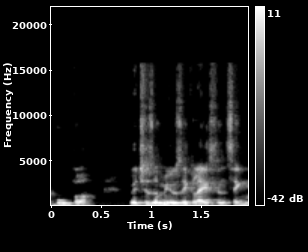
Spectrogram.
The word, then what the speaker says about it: Hoopr: Uber. So Hooper, when I call Hooper. My, how do you spell it? H-O-O-P-R. Hooper. Are yaar, enough cultures in India, the H will get swallowed.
